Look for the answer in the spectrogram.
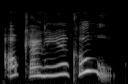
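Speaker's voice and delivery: high-pitched, coy acceptance; eager agreement. Acted. Smitten woman agrees to a ride, high eager voice. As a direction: pitch it way up, rising on "then".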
